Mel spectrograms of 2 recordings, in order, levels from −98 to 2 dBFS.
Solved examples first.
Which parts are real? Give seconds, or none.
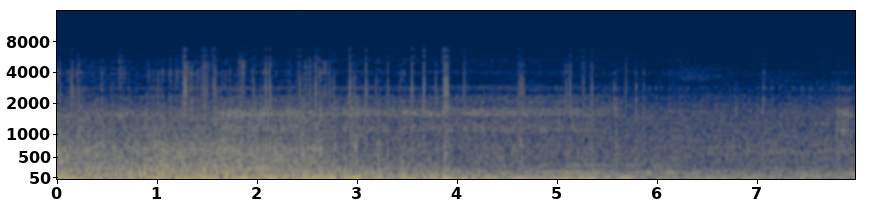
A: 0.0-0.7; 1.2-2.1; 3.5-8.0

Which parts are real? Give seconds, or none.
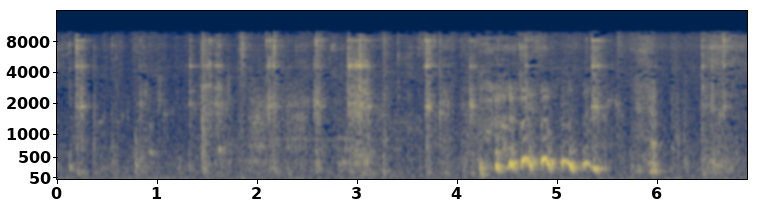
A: 0.0-3.2; 4.7-6.9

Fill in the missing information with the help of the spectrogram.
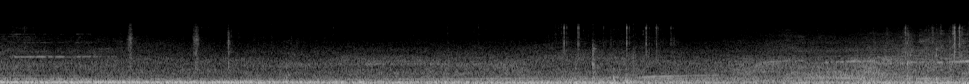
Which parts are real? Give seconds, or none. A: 0.0-8.0; 9.1-9.7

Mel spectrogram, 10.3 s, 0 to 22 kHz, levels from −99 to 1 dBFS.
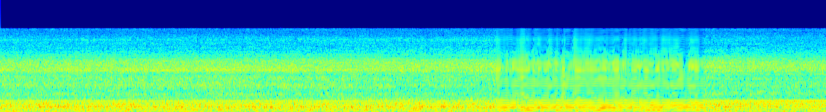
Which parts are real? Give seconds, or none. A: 0.0-6.2; 8.8-10.3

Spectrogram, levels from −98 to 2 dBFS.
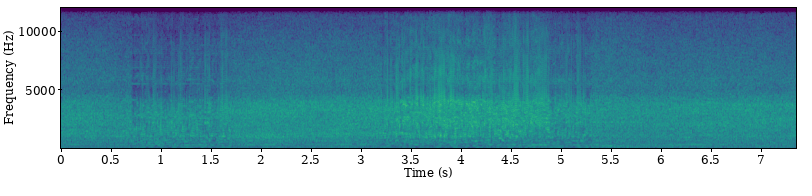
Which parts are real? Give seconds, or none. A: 0.0-0.7; 1.7-3.2; 5.3-7.4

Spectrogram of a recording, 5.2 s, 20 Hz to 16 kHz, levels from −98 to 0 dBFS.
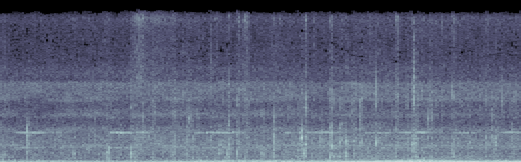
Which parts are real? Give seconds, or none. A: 0.0-0.8; 1.5-2.2; 3.0-5.2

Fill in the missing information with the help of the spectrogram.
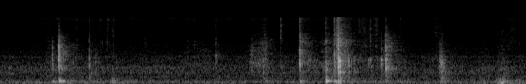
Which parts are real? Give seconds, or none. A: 0.0-5.3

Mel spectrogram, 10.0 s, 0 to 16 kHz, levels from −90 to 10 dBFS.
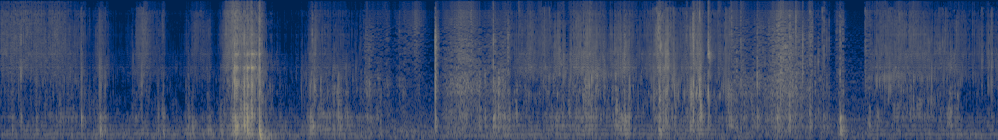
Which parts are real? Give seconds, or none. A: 3.6-5.1; 7.3-8.7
